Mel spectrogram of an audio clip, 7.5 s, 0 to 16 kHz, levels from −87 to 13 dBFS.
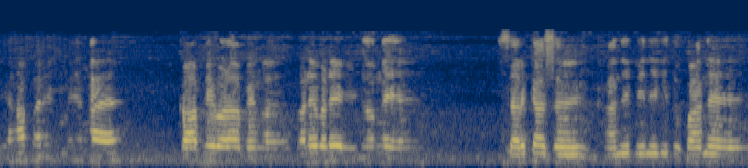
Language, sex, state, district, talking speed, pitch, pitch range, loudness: Hindi, male, Uttar Pradesh, Budaun, 130 wpm, 165 Hz, 155-170 Hz, -17 LUFS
